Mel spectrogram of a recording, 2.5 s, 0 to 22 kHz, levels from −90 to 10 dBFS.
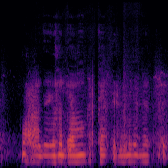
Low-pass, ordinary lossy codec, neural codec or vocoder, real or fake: none; none; codec, 44.1 kHz, 1.7 kbps, Pupu-Codec; fake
